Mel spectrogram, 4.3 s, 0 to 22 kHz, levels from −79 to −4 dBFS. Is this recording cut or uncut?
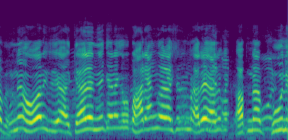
cut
